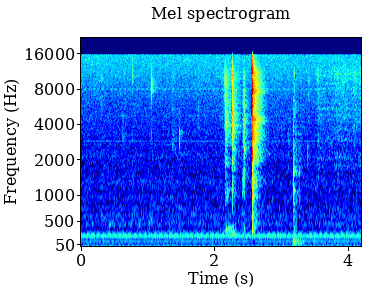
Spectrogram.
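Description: Drinking bottle being handled: a few small clicks about two and a half seconds in, the sharpest a single snap-like click, then a dull thump a little after three seconds as the bottle is set down on a desk. A steady low hum runs underneath.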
